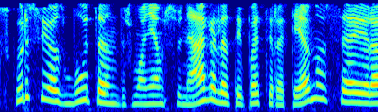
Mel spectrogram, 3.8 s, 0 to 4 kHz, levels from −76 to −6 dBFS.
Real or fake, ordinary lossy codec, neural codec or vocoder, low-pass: real; MP3, 32 kbps; none; 3.6 kHz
